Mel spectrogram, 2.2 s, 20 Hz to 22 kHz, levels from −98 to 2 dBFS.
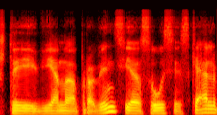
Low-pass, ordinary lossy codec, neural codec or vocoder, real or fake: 14.4 kHz; Opus, 16 kbps; autoencoder, 48 kHz, 32 numbers a frame, DAC-VAE, trained on Japanese speech; fake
